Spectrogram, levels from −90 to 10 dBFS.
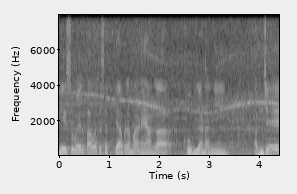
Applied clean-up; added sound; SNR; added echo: none; Sawing; 10 dB; none.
